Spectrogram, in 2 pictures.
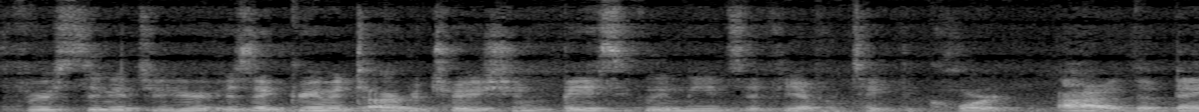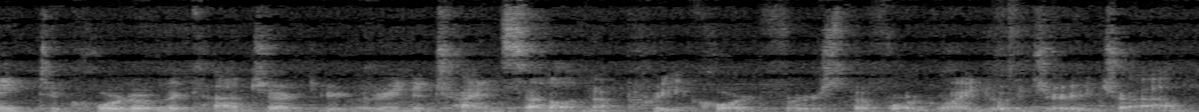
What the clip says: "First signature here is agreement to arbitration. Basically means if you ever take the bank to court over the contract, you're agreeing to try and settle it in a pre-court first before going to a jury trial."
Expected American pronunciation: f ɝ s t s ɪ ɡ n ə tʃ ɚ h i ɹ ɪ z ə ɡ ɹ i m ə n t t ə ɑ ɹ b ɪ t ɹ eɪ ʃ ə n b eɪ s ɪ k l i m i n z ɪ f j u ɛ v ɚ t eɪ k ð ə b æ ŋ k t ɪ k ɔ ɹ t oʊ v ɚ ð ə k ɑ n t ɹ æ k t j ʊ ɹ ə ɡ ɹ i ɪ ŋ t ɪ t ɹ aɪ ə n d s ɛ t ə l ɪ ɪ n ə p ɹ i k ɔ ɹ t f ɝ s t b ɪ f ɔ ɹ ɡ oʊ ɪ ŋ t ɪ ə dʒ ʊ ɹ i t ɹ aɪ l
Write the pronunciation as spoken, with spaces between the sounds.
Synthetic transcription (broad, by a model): f ɝ s t θ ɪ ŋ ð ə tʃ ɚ h i ɹ ɪ z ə ɡ ɹ i m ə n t t ə ɑ ɹ b ɪ t ɹ eɪ ʃ ə n b eɪ s ɪ k l i m i n z ɪ f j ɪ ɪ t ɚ t eɪ k ð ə b æ ŋ k t ɪ k ɔ ɹ t oʊ v ɚ ð ə k ɑ n t ɹ æ k t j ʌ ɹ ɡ ɔ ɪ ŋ t ɪ t ɹ aɪ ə n s ɛ t l ɪ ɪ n ə p ɹ i k ɔ ɹ t f ɝ s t b ɪ f ɔ ɹ ɡ oʊ ɪ ŋ t ɪ ə dʒ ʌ ɹ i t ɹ aɪ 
